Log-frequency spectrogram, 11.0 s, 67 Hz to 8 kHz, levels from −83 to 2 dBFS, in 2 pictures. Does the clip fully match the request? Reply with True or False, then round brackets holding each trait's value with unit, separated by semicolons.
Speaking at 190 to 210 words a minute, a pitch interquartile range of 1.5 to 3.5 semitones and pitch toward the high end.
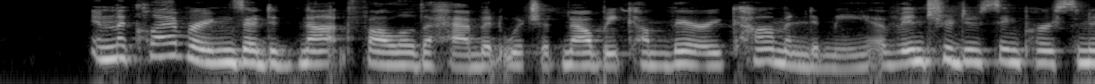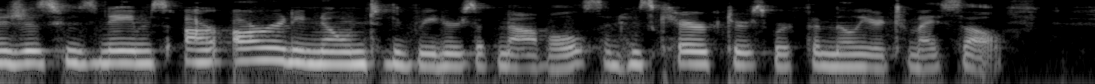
True (205 wpm; 3.0 semitones; 210 Hz)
